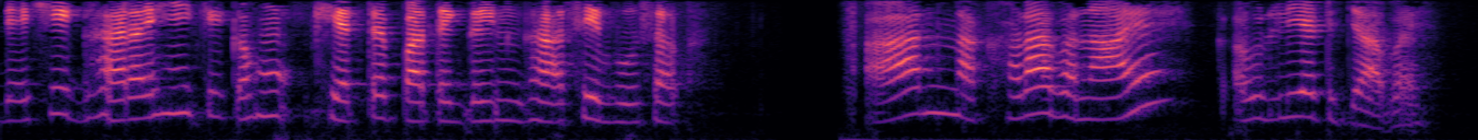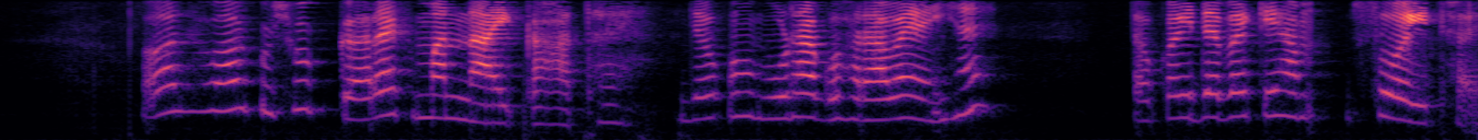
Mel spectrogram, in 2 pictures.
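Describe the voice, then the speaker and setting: A cartoonish character voice, female-sounding and squeaky, with an extremely high pitch. The pace is fairly slow, broken by long, frequent pauses. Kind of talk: comic cartoon voice acting. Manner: chatty, complaining.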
